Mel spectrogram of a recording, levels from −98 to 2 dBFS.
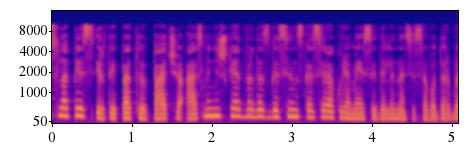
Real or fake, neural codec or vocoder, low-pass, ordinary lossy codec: real; none; 9.9 kHz; MP3, 48 kbps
